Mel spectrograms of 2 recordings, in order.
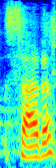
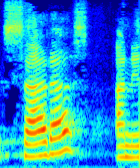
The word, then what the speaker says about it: Saras: It's pronounced Sarasa. – Sarasa. – Yes. But it's written without the last A. So it's written Saras and it's pronounced Sarasa.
